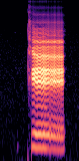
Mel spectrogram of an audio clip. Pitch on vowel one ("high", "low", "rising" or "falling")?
falling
